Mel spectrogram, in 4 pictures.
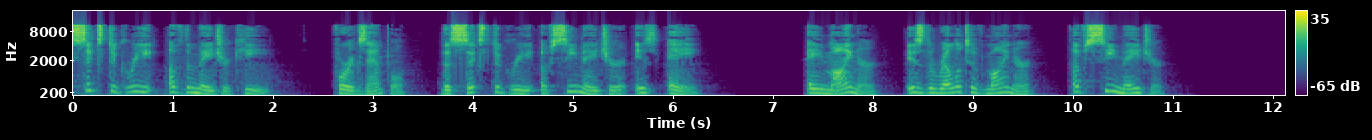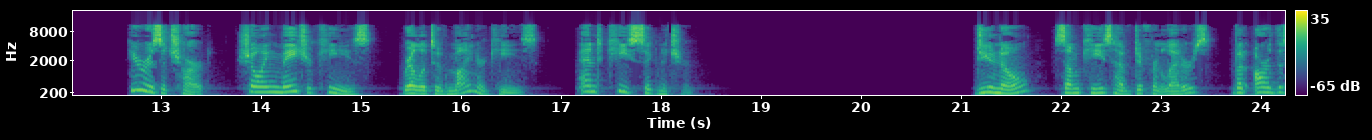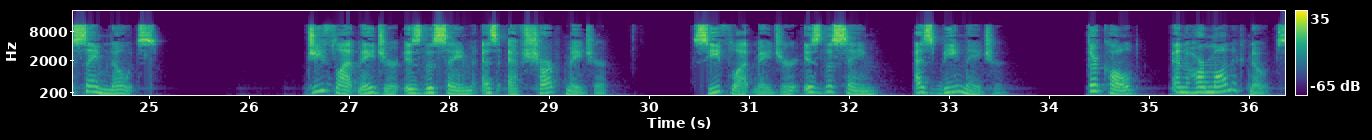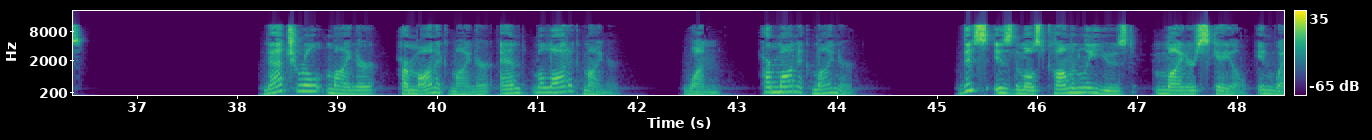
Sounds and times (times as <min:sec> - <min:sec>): Speech: 0:00.0 - 0:02.0, 0:02.6 - 0:06.4, 0:07.3 - 0:11.0, 0:12.7 - 0:18.4, 0:21.2 - 0:25.2, 0:26.6 - 0:29.7, 0:30.4 - 0:33.7, 0:34.4 - 0:36.5, 0:38.2 - 0:41.9, 0:42.5 - 0:44.3, 0:45.2 - 0:48.4.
